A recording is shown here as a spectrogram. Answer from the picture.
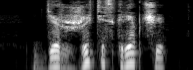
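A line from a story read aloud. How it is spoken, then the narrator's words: Whisper. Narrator (Russian): Она прошептала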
